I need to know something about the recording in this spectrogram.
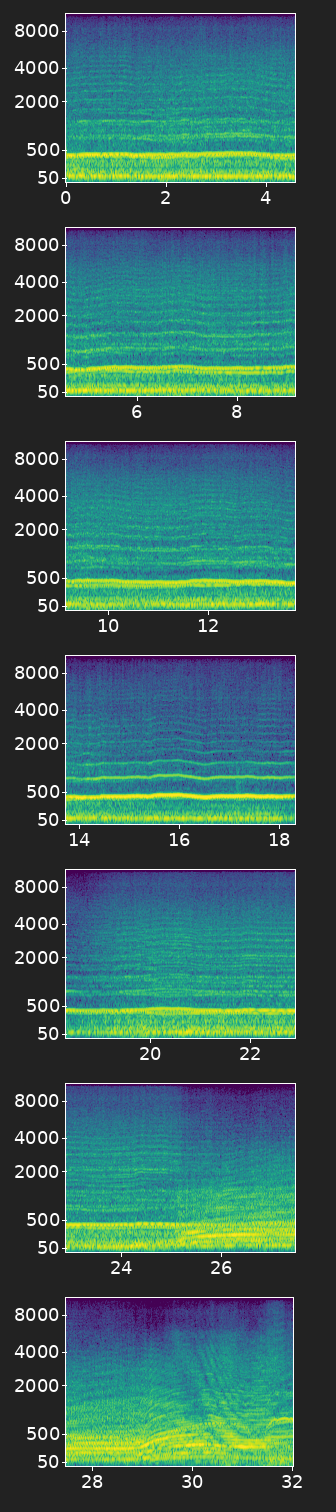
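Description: FPV drone motors whining at a steady, slightly wavering pitch while the drone holds position, over the low rumble of idling drag-car engines. Near the end the pitch sweeps sharply upward twice as the drone or the car speeds up.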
